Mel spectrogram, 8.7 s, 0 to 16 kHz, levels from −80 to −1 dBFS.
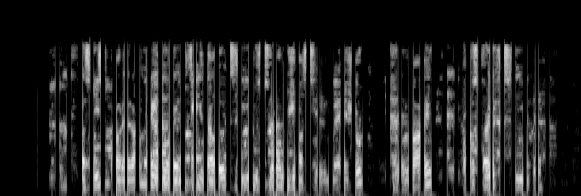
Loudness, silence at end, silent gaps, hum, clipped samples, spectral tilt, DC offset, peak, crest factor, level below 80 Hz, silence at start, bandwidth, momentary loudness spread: -18 LUFS; 0.55 s; 1.19-1.23 s, 5.63-5.69 s, 5.81-5.85 s, 6.67-6.71 s; none; under 0.1%; -2.5 dB/octave; under 0.1%; 0 dBFS; 18 dB; -50 dBFS; 0.75 s; 8.2 kHz; 15 LU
